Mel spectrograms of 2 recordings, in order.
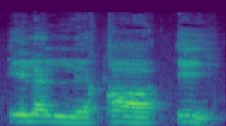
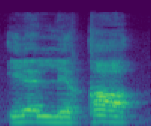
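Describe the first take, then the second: First: The phrase ends with a final 'i' vowel. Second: The phrase ends with a glottal stop.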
